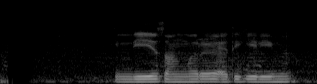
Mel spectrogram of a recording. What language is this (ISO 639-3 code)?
sin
